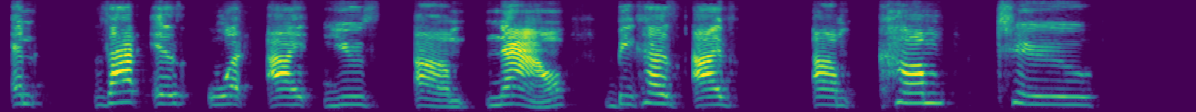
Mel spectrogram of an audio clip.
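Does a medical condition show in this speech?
Yes: aphasia after stroke; cause stroke; seeing a therapist, keeps talking to improve; comprehends well but cannot repeat, viewer describes speech as clear.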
